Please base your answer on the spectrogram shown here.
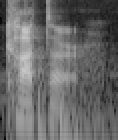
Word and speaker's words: Qatar: one people use uh it's like qatar that's that's how you pronounce it but i'm not doing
